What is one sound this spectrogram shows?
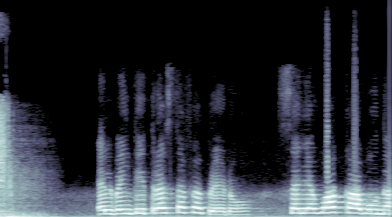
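A young girl sings clearly, close to the microphone.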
